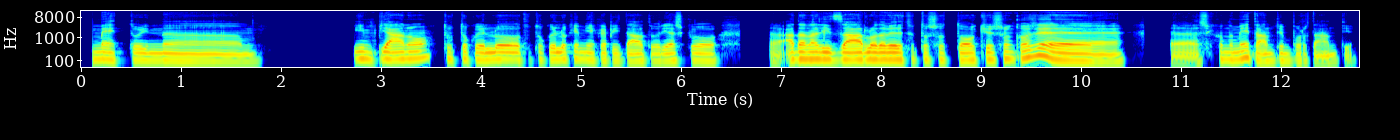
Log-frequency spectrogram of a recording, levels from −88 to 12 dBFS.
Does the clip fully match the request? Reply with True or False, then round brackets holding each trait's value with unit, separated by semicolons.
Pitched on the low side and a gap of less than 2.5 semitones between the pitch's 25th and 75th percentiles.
False (110 Hz; 2.9 semitones)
